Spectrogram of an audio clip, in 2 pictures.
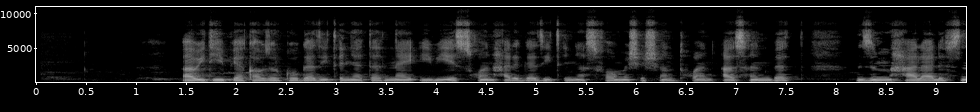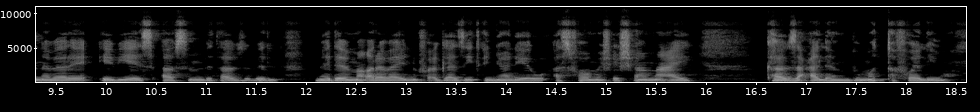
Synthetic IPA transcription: ʔaβʔit̪ʰjo̞pʼjakʰaβzɨɾɨkʰːɐβɡaze̞t̪ʼɐɲːat̪ʰat̪najʔibiesz̥ɨxonħad̪ɐɡaze̞t̪ʼɐɲːasfawmɐʃɐʃant̪ʰɨ̥xonʔaβsɐmbɐt̪ | zɨmːɐħalalɐfz̥ɨnɐβɐɾɐʔebiesaβsɨmbɨt̪ʰaβzɨβɨlmɐd̪ɐβmɐχʼɾɐβajnɨfɨʕɡaze̞t̪ʼɐɲːane̞ɾuʔasfawmɐʃɐʃamaʕaj | kʰaβziʕalɐmbɨmot̪ʰːɐfɐliju

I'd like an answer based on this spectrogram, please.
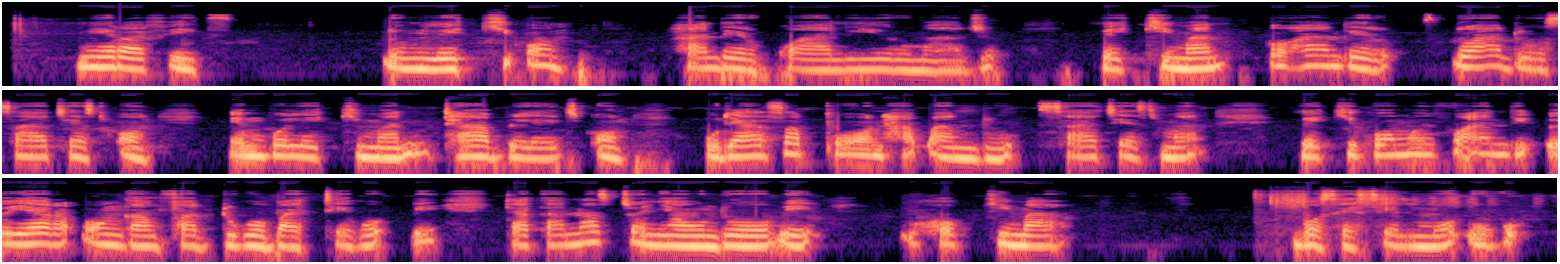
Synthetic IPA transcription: miɾafis | ɗumlekʰːiʔɔn | handɛɾkwaliɾumad͡ʒɔ | lekʰːimanɗɔhandɛɾɗɔhadɔsatʰɛsɔn | ɛ̰mbɔlekʰːimantʰablɛtɔn | ʔudasapːɔːnhaɓandusatɛsman | lekːikɔmɔjfɔandiɗɔjaɾaʔɔnɡamfadːuɡɔbatʰːɛɡɔɗːɛtakanastɔɲawndɔɓɛ | hokːima | bɔsɛsɛlmoɗuɡɔ

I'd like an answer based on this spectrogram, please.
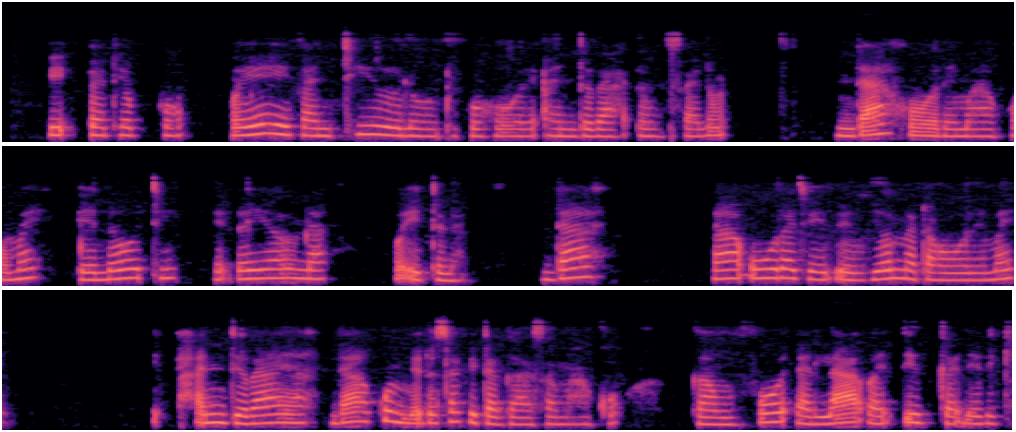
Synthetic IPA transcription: ɓiɗɔdɛbːɔ | ʔɔjawikantʰiɾuloːtukɔhɔːɾɛʔandiɾaɗumsalum | ndahɔ̰ːɾɛmakɔmaj | ɓɛloti | ʔɛɗɔjɛɾna | hɔ̰ʔḭtna | nda | naʔuːɾad͡ʒɛɓɛjɔɾnatahɔːɾɛmaj | ha̰ndiɾaːjandakumɓɛɗɔsafitaɡaːsamaːkʰɔ | ŋɡamfɔɗalaːɓaɗiɡːaɗɛɾki̥

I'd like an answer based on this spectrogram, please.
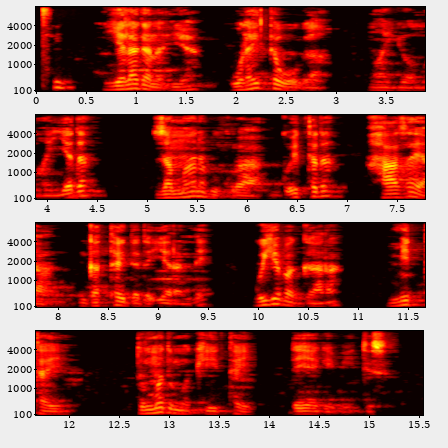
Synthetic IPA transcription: ɐsɪ | jɛlɐɡɐnɐ̰ʔɪjɐ | wɔlɐjt̪ːɐwɔɡaː | maːjːʊwamaːjːɐd̪ɐ | zɐmːaːnɐbʊkʼʊɾaːɡɔʔɛt̪ːɐd̪ɐ | haːsɐjaːɡɐt̪ːɐjd̪ːɐd̪ɛʔɪjaːɾɐnːɛ | ɡʊjːɛbɐɡːaːɾɐ | mɪt̪ːɐj | d̪̥ʊmːɐd̪ʊmːɐkʰiːt̪ːɐj | d̪ɛʔɪjaɡeːbiːt̪ːɪs

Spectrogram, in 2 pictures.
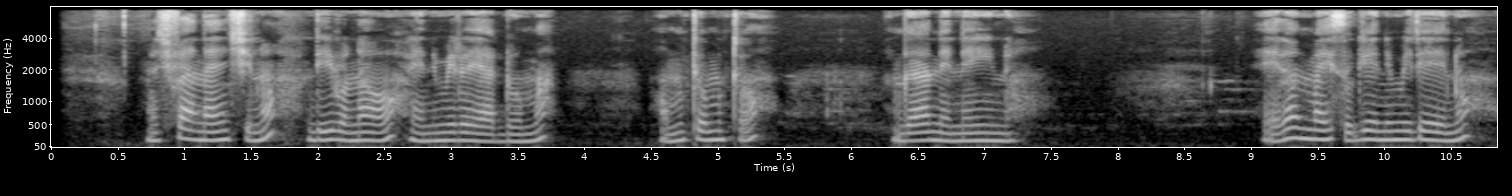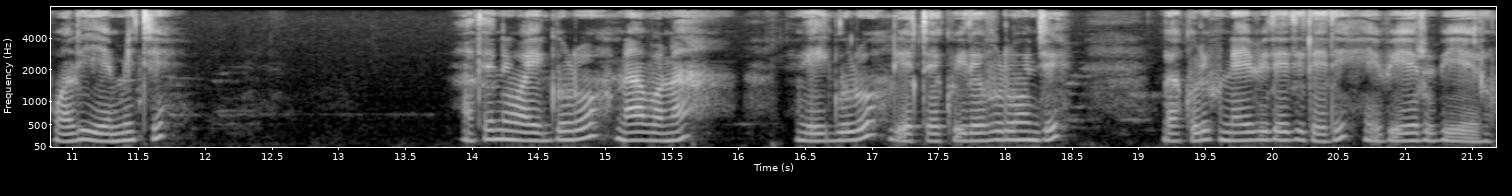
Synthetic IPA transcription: muci̥faːnaɲicino̞ndiβo̞naɣo̞e̞nimiɾo̞jaduma | omuto̞mutʰo̞ | ŋɡane̞ne̞ino̞ | e̞̰ɾaomumaiso̞ɡe̞ːnimiɾe̞ːno̞walijemitʰi | ate̞niwaiɡulunaːβo̞na | ŋɡeiɡululje̞̰te̞kwḭːɾe̞βuluːɲɟi | ŋɡakulikune̞ːβiɾe̞ɾiɾe̞ɾie̞̰βje̞ːɾuβjḛːɾu

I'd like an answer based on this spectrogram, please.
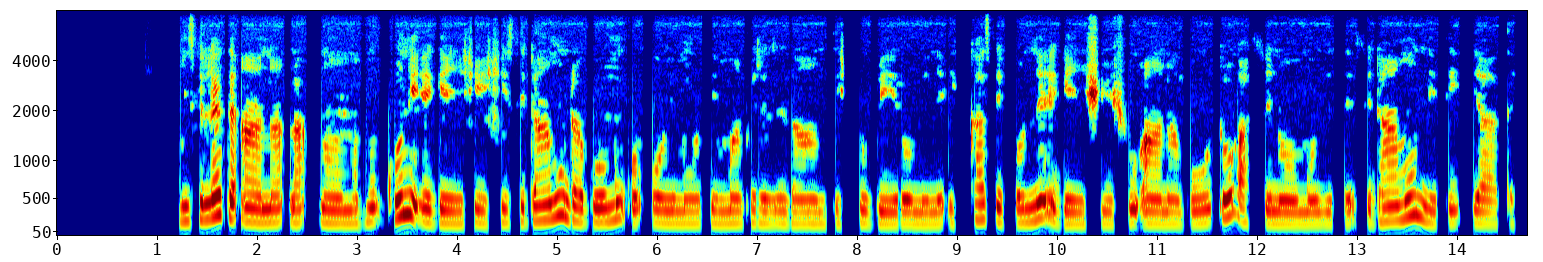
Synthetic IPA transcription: mɪsɪlɛt̪ɛʔaːnɐlɐʔnoːmːɔɦʊkʊnɪɛɡɛnʃiːʃɪsɪd̪aːmʊd̪ɐɡoːmːʊkʼɔʔojmoːt̪ɪmːɐpɪɾɛzɪd̪aːnt̪ɪt͡ʃːʊbiːɾɔmɪnɛʔɪkːɐsɪkɔnːɛɛɡɛnʃiʃʊʔaːnɐbuːt̪ʼːɔʔɐsːɪnoːmːɔjɪt̪ɛsɪd̪aːmʊnːɪt̪ɪjaːt̪ɛ

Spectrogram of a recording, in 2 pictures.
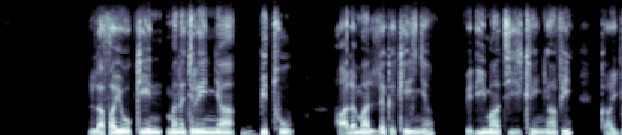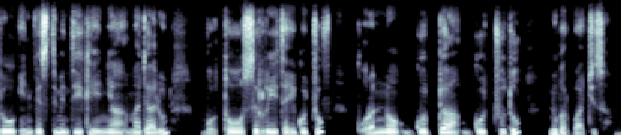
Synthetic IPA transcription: lɐfɐjo̞ːkiːnmɐnɐd͡ʒɪɾe̞ːɲːaːbɪt̪ʰuː | ha̰ːlɐmaːlːɐkʼɐkʰe̞ːɲːaː | fɛᶑiːmaːt̪ʰiːkʰe̞ːɲːaːfɪ | ka̰ːjːo̞ːʔɪnvɛst̪ɪmɛnt̪iːkʰe̞ːɲːaːmɐd̪aːluːn | mʊɾt̪o̞ːsɪrːiːt̪ɐʔɛɡɔt͡ʃːuːf | kʼʊ̰ɾʔɐ̰nːo̞ːɡʊd̪ːaːɡɔt͡ʃːuːt̪ʊ | nʊbɐɾbaːt͡ʃːɪsɐ̥

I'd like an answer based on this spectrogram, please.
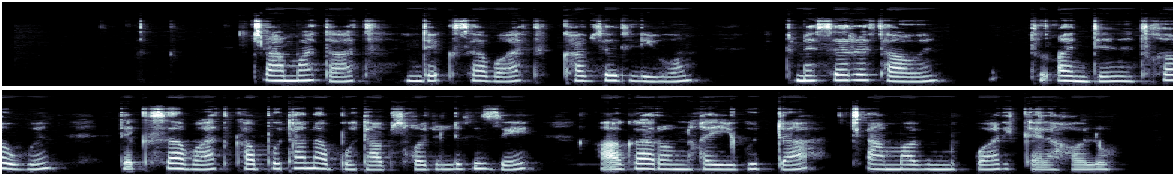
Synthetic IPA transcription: t͡ʃʼamːat̪ʰat̪ | ɨnd̪ɐkʼi̥sɐβat̪kʰaβzɐd̪liwo̞m | t̪ʰɨmɐsɐɾɐt̪ʰawɨn | t̪ʰɨχʼɐnd̪ɨnɨnt̪ʰɨ̥xɐwːʊn | d̪̥ɐkʼːi̥sɐβat̪kʰaβbo̞t̪ʰanaβbo̞t̪ʰabz̥ɨxɐlɨlːuɡize̞ | a̰ʔɡaɾo̞mnɨxɐjːɪɡud̪ːaʕ | t͡ʃʼamːabɨmɨɡbaɾjɪkʰːɐlaxɐ̰lu

